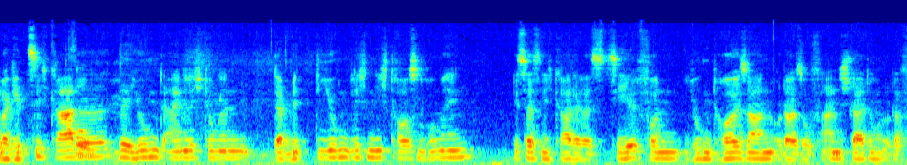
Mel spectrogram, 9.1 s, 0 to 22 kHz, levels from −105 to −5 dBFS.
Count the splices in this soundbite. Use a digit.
3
